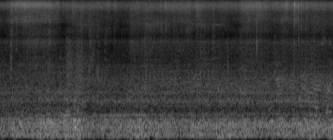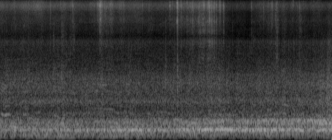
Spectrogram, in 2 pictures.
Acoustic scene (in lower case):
subway train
